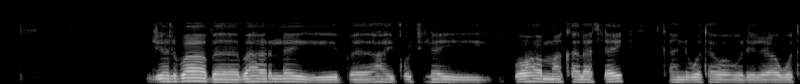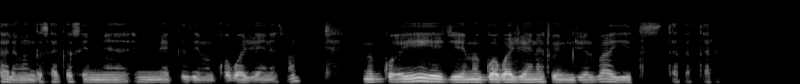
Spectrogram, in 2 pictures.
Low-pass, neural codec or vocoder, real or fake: 7.2 kHz; none; real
